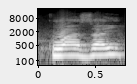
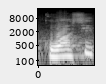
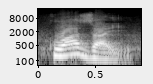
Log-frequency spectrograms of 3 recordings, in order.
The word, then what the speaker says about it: quasi: Class 11, 12-এ পড়তাম, তোমরা সবসময় এই ভয়েসটাকে উচ্চারণ করতে কোয়াসি প্যাসিভ, কোয়াসি। কিন্তু আমিও করতাম, কিন্তু পরবর্তীকালে আমি জেনেছি এটার সঠিক প্রোনাউন্সিয়েশন কোয়াসি নয়, কোয়াজাই, কোয়াজাই বা কোয়াজি, কোয়াজাই বা কোয়াজি। তোমরা যেটা ইচ্ছা প্রোনাউন্সিয়েশন করতে পারো, কিন্তু আজকের পর থেকে কোয়াসি প্যাসিভ, কোয়াসি প্যাসিভ এই প্রোনাউন্সিয়েশন করবে না।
